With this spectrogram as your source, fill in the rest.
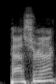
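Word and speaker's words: Pastrňák: pronounce it past neck how is it past neck yeah past neck they call him pasta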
